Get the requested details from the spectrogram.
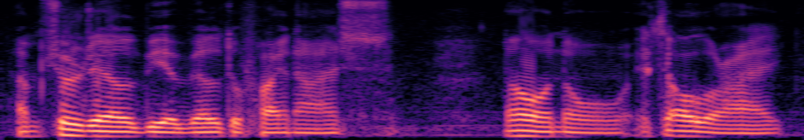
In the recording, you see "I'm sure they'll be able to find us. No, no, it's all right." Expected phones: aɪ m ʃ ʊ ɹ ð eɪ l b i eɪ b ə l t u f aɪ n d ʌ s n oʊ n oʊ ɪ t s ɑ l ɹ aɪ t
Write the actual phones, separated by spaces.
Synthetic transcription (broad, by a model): aɪ m ʃ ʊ ɹ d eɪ l b i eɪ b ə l t u f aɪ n ʌ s n oʊ n oʊ ɪ t s ɑ l ɹ aɪ t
